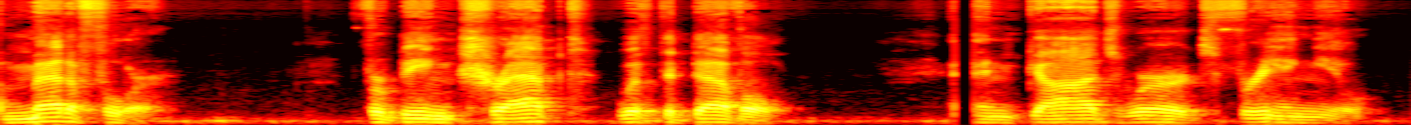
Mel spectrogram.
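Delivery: very deep, flat, droning single-note delivery. Retelling what a man told him about the story, deep monotone voice. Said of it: "he had this real deep monotone voice".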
